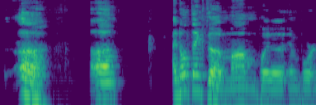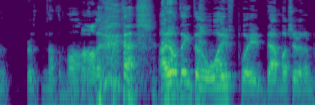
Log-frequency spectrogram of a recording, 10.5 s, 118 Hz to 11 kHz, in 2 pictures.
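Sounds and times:
person yawning with a drawn-out breathy sweep: 0.2 - 0.8
speech: 0.3 - 0.8, 2.9 - 10.5
laughter: 6.6 - 9.0.

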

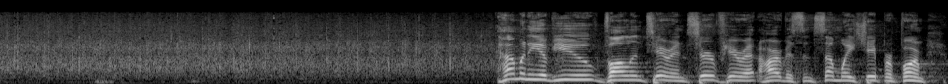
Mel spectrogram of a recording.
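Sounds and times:
large church audience applause: 0.0 - 5.9
speech: 5.0 - 9.4.

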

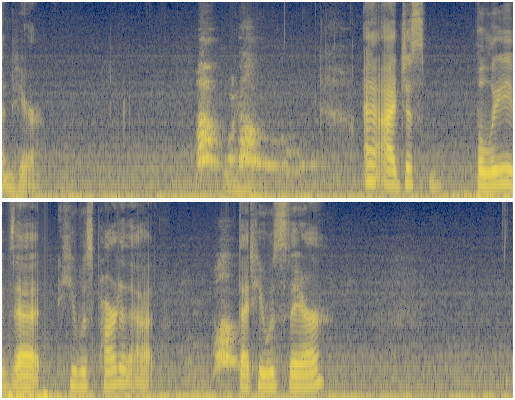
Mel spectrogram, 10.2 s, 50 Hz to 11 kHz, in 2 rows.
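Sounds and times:
speech: 0.0 - 0.5, 2.2 - 3.0, 3.6 - 6.8, 7.5 - 8.4
low hum: 0.0 - 10.2
dog barking in the next room: 1.9 - 3.2, 7.2 - 7.6.

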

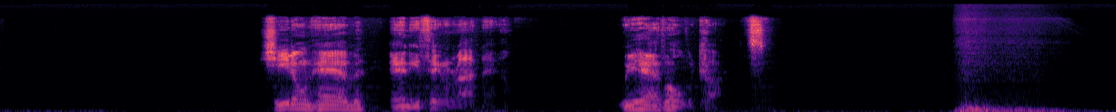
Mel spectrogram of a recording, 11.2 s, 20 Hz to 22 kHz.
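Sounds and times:
speech: 2.7 - 4.7, 6.2 - 7.7
woman breathing heavily: 9.5 - 11.0.

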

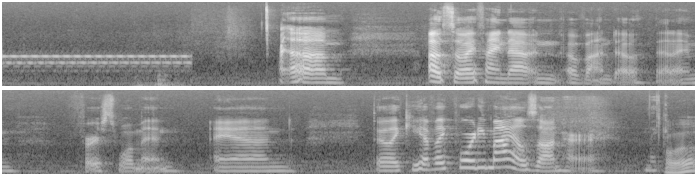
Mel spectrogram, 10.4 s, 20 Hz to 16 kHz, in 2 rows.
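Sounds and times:
telephone ringing with an electronic two-tone trill: 0.0 - 1.4
speech: 2.1 - 10.3.

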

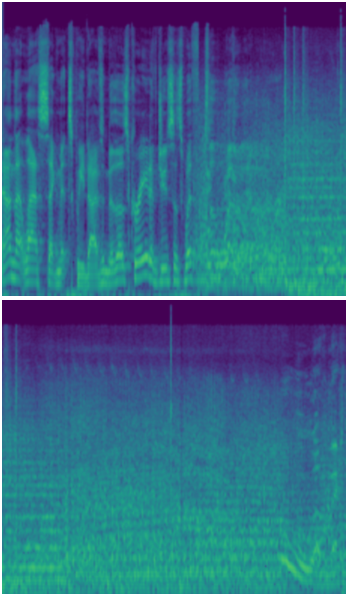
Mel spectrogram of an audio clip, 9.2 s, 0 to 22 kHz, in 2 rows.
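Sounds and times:
speech: 0.0 - 4.5
helicopter rotor chop: 2.5 - 9.1.

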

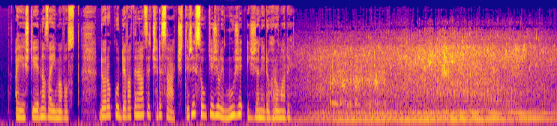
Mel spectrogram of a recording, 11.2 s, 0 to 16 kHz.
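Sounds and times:
speech: 0.3 - 6.0
Trener aerobatic propeller airplane engine droning: 5.9 - 11.1.

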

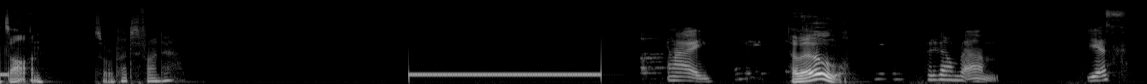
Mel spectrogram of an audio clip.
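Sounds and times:
speech: 0.0 - 1.8, 6.7 - 10.0, 10.9 - 11.3
electronic phone call ringing tone: 4.1 - 6.0.

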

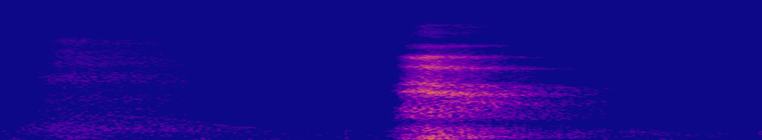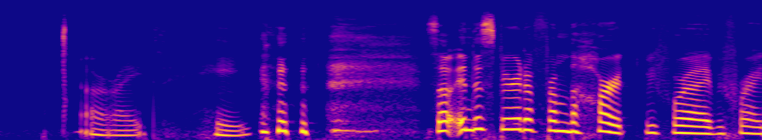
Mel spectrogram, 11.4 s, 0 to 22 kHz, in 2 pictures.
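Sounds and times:
deep breath in and out: 0.1 - 2.0, 2.9 - 5.0, 8.2 - 8.9
speech: 6.4 - 11.4.

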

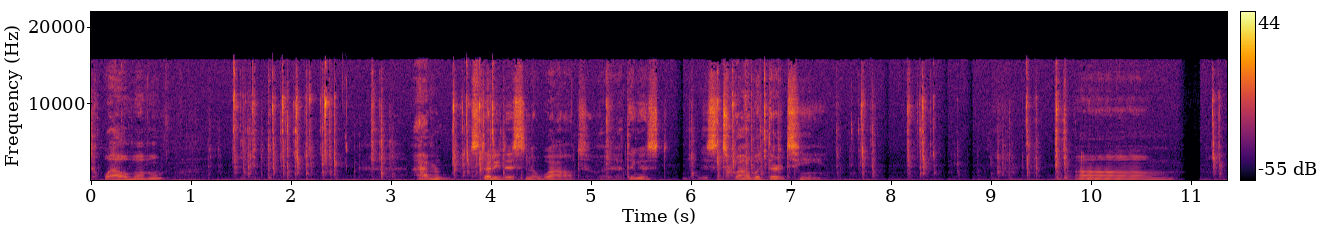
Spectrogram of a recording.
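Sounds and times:
speech: 0.1 - 0.9, 3.2 - 7.4, 9.8 - 10.9
fingers typing on a computer keyboard: 1.4 - 4.4, 6.0 - 9.9, 11.2 - 11.3.

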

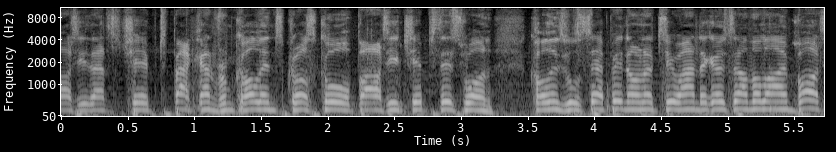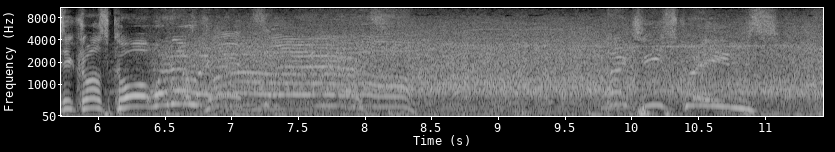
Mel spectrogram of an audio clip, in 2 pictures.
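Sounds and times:
speech: 0.0 - 8.2
big tennis arena crowd roaring and cheering: 6.2 - 11.4
individual voices shrieking and whooping in a tennis crowd: 6.4 - 11.4.

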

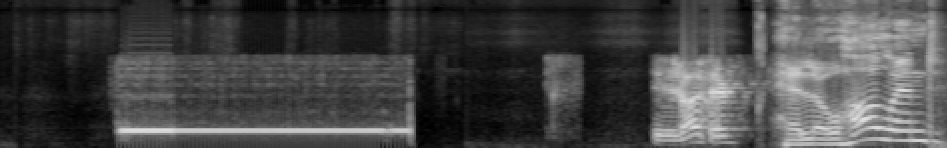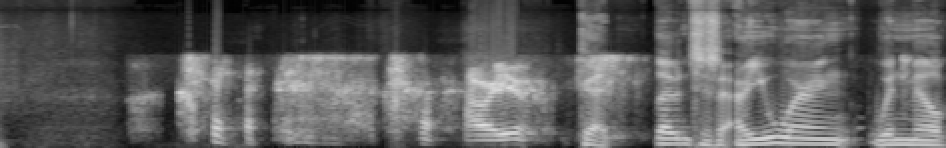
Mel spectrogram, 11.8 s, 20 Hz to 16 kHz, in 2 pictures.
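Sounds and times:
telephone dial tone: 0.7 - 2.6
speech: 4.1 - 6.0, 7.2 - 7.8, 8.5 - 11.8
laughter: 6.8 - 9.5.

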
